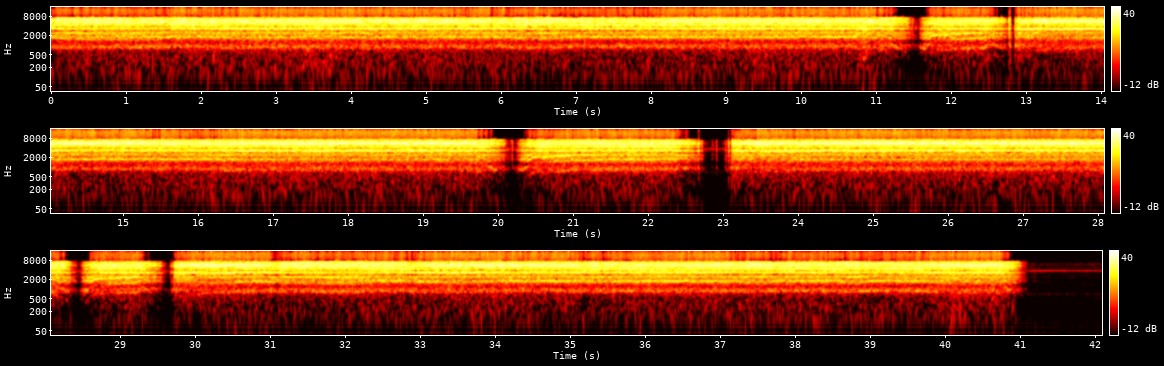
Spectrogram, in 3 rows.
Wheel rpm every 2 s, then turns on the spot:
220, 230, 230, 230, 230, 170, 140, 230, 220, 200, 140, 120, 200, 210, 120, 180, 220, 230, 230, 230, 110.
none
